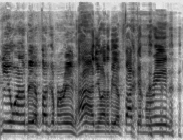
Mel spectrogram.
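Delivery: high, loud, fast barked question; drill instructor yell. Retold or imitated. Vietnam-era drill instructor screaming at recruit, high and fast.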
